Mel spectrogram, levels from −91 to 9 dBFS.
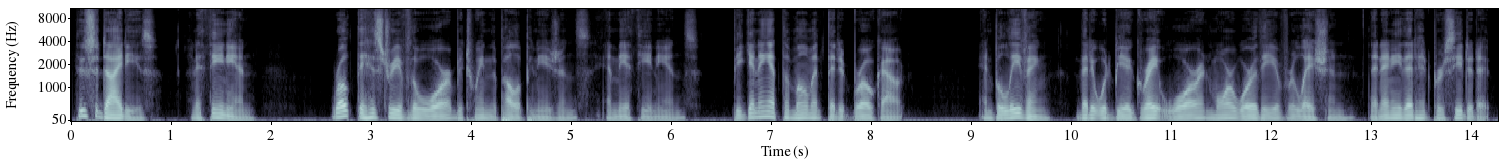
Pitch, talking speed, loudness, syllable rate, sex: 95 Hz, 180 wpm, -21 LUFS, 6.0 syllables/s, male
